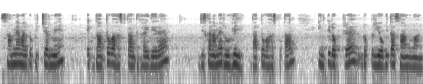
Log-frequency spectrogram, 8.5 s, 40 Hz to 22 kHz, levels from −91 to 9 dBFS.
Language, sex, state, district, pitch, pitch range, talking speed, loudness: Hindi, female, Haryana, Rohtak, 175 Hz, 165-190 Hz, 190 wpm, -21 LUFS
